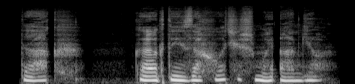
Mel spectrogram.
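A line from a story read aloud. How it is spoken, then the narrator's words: Near whisper. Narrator (Russian): почти прошептала она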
